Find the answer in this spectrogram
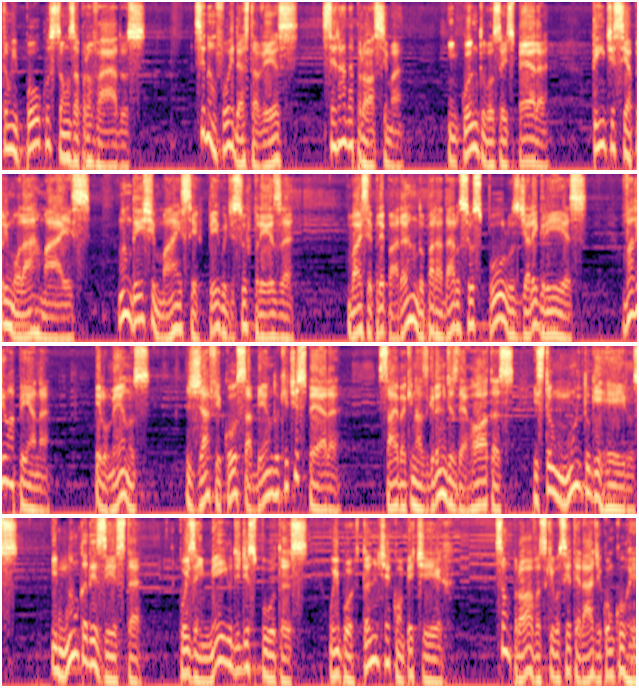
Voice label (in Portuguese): REPROVADO NO VESTIBULAR MASC; Telemensagens 2017; Formaturas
